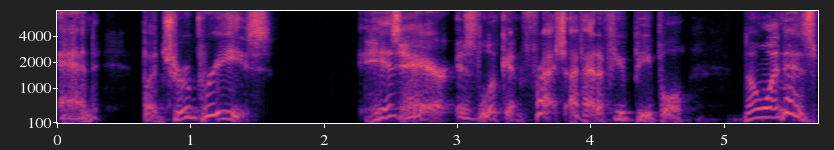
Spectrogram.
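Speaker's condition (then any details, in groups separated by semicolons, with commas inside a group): Vocal cord surgery recovery; talking painless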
